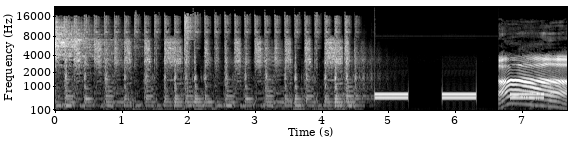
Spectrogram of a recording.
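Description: Telephone dialing and ringing tones: a loud, rapid run of electronic dial pulses, then two long steady beeps separated by silence, ending in a loud warbling tone. No voices.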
